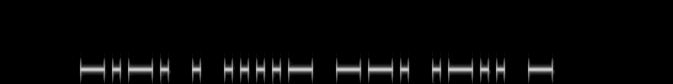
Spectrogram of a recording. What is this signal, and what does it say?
Morse code, heard as a keyed tone, about 15 wpm, 700 Hz. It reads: CE4GLT
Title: DXCC-100 Call Signs - 6 Characters - 15wpm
